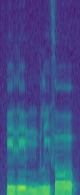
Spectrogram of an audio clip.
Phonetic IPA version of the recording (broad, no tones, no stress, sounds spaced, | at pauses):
ẽ r ẽ mː u l ĩ θ ɔ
